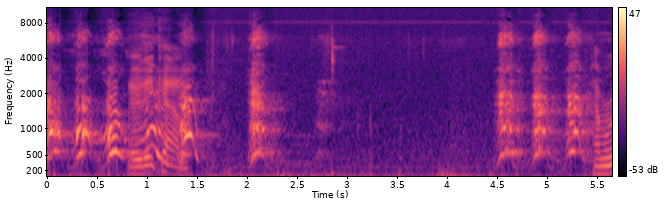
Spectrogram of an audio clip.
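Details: Dogs barking angrily at the person recording: a quick run of high, yelping barks, a pause where a man talks, then more sharp barks toward the end.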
